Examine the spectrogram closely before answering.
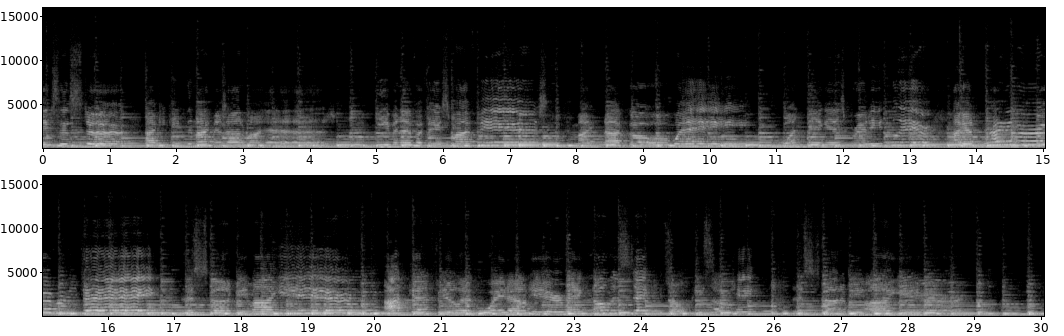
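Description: A woman singing a folk song with a vibrato in her voice, to a strummed ukulele accompaniment.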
